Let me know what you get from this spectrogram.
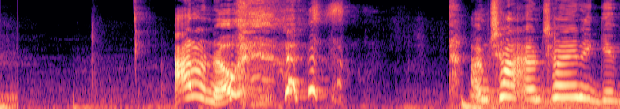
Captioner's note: laughs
